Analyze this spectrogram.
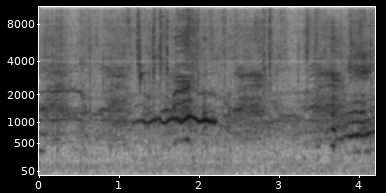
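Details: Thousands of egg-laying hens on a farm form a constant clucking backdrop, and one hen rises above it with a long, wavering, drawn-out call lasting about a second, followed later by a brief rising note.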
